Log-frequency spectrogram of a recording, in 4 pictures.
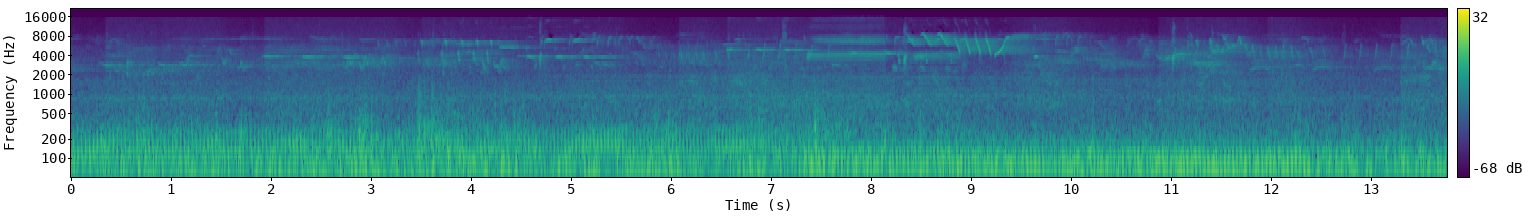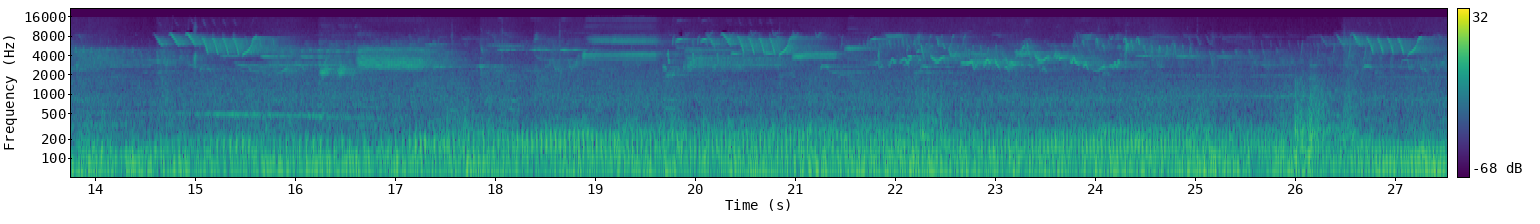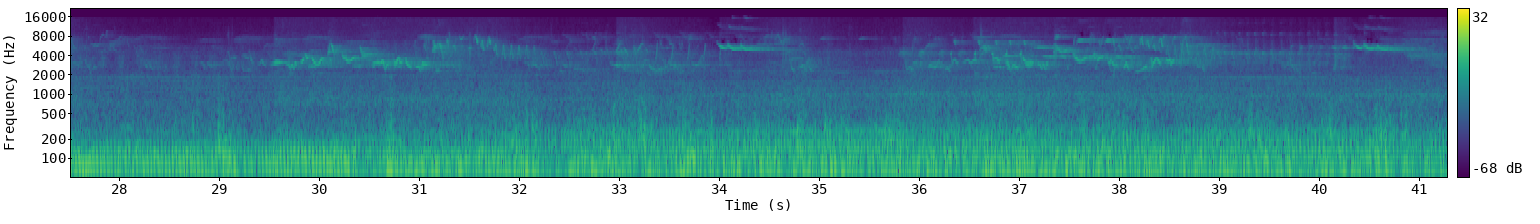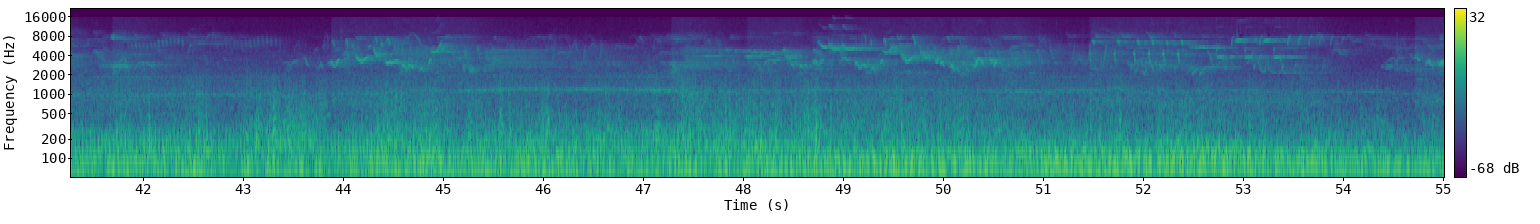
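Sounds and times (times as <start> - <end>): birds chirping and trilling: 0.0 - 55.0
motorcycle engine rumble: 0.0 - 55.0
wind on microphone: 0.0 - 55.0.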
